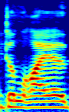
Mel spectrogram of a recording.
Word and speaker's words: Deliah: And yes, I say Deliah, that is how it is pronounced, and I am aware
